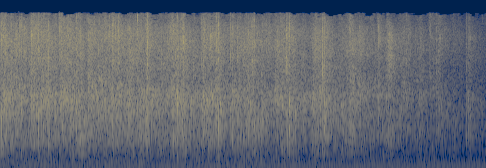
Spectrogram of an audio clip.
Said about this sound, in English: Come on, give them a hand clap of praise.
